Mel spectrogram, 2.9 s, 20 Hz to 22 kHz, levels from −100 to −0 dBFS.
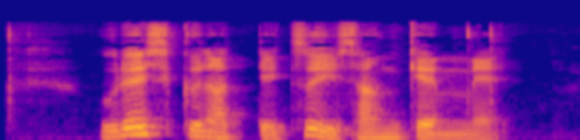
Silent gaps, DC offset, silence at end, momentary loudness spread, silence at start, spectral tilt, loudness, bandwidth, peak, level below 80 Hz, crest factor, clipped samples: none; under 0.1%; 0.4 s; 11 LU; 0.5 s; -3 dB/octave; -24 LUFS; 11.5 kHz; -6 dBFS; -64 dBFS; 20 dB; under 0.1%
